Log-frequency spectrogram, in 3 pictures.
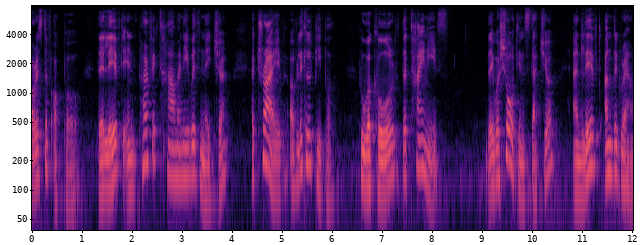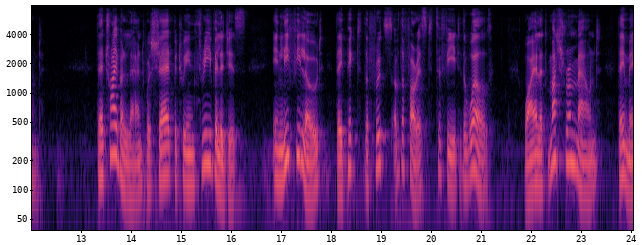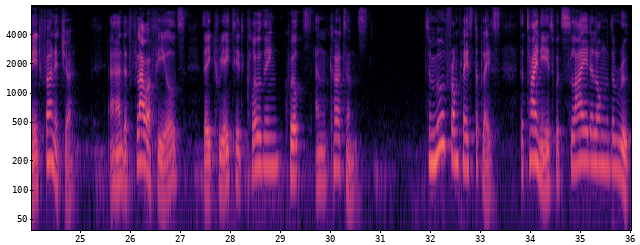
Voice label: Panel Native English; Okpo; Technip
